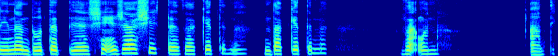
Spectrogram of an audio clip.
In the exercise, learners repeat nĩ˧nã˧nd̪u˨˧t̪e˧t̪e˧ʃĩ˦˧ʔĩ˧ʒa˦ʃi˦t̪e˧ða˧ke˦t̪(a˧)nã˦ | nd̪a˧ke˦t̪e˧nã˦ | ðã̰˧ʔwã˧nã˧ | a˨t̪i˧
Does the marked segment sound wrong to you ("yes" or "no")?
yes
